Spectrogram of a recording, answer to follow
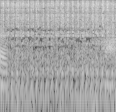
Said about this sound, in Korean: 아유, 계속 재봉틀 소리를 듣는데 이렇게 안정감이 있을 수 있어요? 밥 먹고 일하실 때 너무 졸리시겠는데요?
